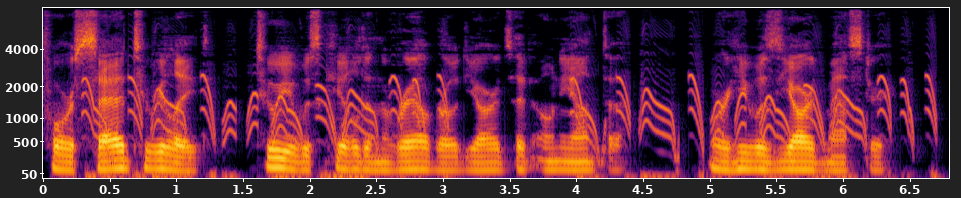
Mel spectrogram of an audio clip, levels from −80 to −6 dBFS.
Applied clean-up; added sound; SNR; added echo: classical method log-MMSE.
